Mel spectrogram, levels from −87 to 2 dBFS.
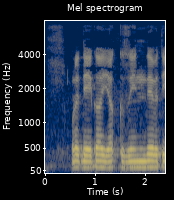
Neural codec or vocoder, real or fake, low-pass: none; real; 7.2 kHz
